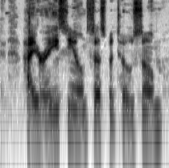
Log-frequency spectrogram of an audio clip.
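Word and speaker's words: Hieracium caespitosum: us and and then tell us how to pronounce the uh Latin name of this weed yeah I'm here to talk about H highum cespitosum or Meadow Hawk weed and uh how we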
